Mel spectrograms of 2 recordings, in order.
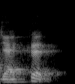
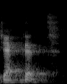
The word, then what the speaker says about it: jacket: Can you hear the t sound when I pronounce the words? It's not jacket, it's jacket. It's not locket, it's locket.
